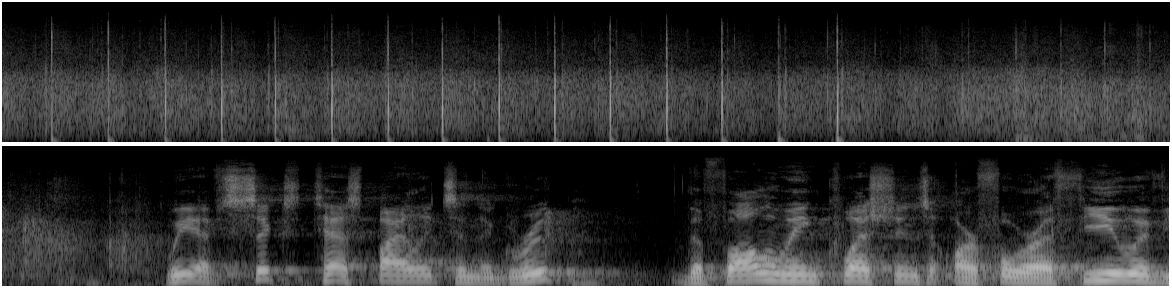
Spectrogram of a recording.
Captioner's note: applause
